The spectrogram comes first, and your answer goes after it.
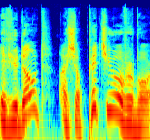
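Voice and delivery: ordinary talk

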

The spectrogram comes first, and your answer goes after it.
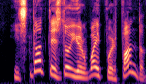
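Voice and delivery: ordinary delivery

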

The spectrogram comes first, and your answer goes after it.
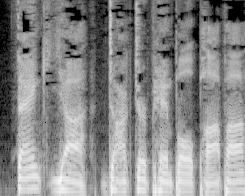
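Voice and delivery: put-on New York accent. Retelling thanking the doctor after treatment: New York accent. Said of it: "I went into my New York voice".

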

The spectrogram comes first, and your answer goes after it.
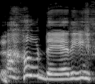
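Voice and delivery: put-on high Southern accent, drawl on "daddy". Imitating own teenage self answering a dad: southern accent. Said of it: "Me with my Southern accent".

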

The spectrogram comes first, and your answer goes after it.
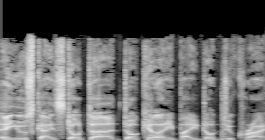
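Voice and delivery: put-on gruff working-man voice. Joining the bit about saying the lesson: put-on dock worker voice. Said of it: "like a dock worker".

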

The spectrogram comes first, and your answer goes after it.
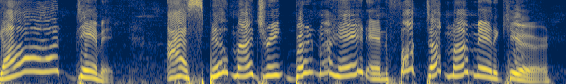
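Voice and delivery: very high, screeching, swooping Southern drawl. Retelling the voice heard when the bar went up in flames: high-pitched screeching southern drawl. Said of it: "in this high-pitched, screeching southern drawl".

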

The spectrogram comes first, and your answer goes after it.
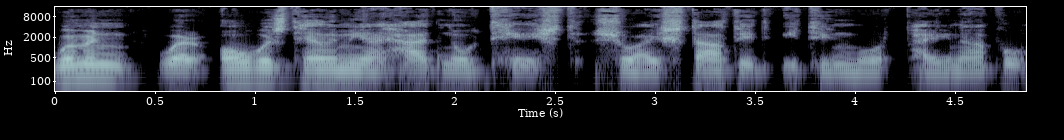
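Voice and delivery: ordinary delivery

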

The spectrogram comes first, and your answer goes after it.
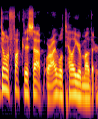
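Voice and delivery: mock yelling, loud put-on yell. Describing a single dad character in a game, imitating him yelling at his son. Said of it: "he's yelling at his kid".

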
